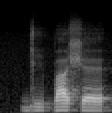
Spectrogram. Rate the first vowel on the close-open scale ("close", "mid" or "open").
close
